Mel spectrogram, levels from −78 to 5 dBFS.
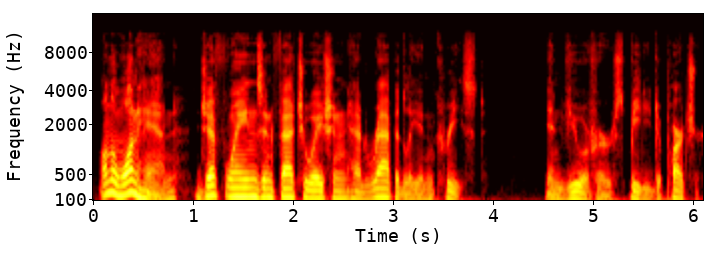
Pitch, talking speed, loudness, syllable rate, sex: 105 Hz, 155 wpm, -19 LUFS, 5.3 syllables/s, male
